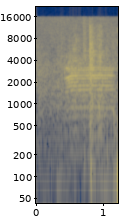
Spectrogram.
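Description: A faint, thin bleat from a sheep in a video game, brief and wavering, followed by a soft thump at the very end.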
